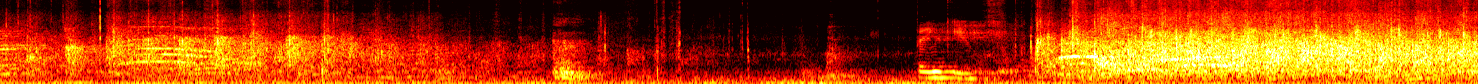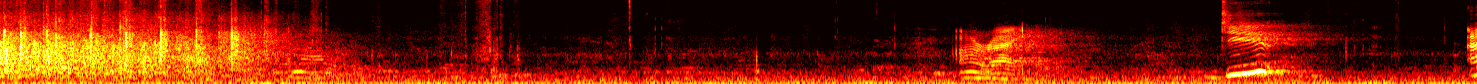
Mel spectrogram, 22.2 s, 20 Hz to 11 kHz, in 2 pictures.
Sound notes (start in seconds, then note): 1.0 applause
